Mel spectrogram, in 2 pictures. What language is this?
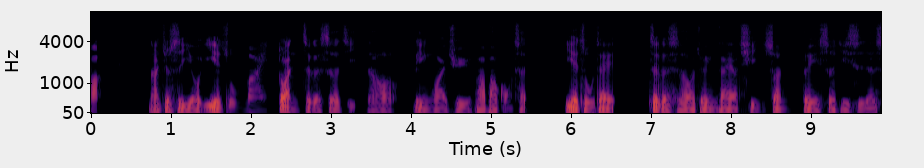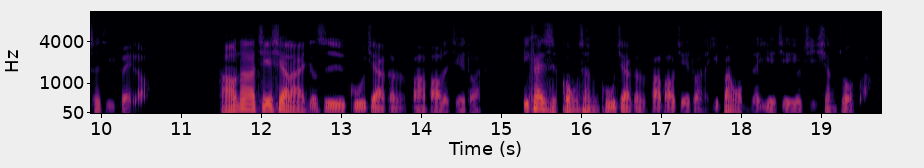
Chinese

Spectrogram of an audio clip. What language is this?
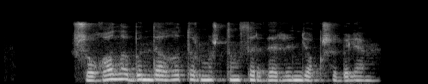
Bashkir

